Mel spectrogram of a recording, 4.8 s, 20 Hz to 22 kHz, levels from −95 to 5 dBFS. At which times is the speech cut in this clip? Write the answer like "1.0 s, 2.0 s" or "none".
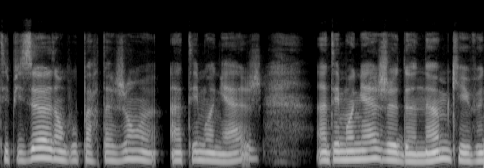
none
